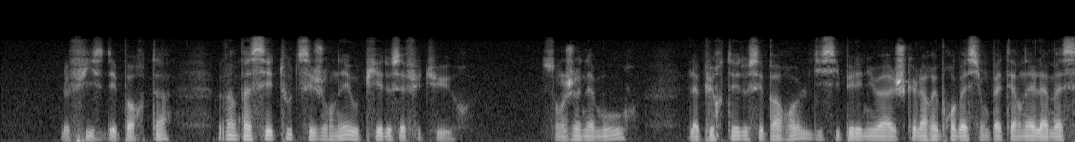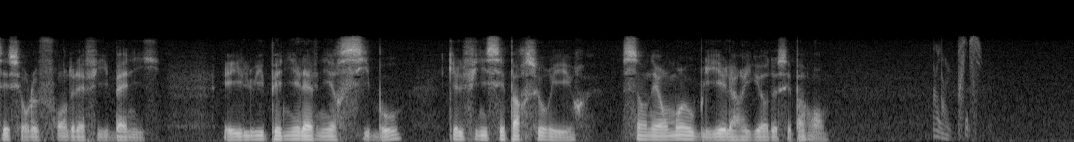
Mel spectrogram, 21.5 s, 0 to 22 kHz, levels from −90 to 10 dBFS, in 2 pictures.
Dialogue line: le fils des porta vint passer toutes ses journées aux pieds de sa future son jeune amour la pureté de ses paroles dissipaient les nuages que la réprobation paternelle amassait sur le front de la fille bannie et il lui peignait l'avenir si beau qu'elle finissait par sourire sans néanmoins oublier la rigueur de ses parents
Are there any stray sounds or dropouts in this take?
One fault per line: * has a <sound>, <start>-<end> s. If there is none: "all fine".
* has a chirp, 20.1-20.6 s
